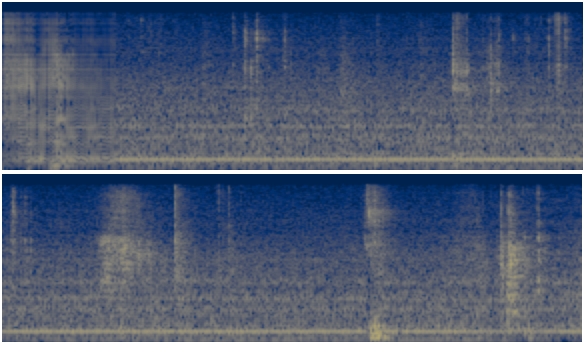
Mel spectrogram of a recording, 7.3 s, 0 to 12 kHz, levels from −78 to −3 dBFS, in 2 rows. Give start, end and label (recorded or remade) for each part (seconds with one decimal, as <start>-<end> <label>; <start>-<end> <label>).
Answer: 0.0-0.7 remade; 0.7-7.3 recorded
